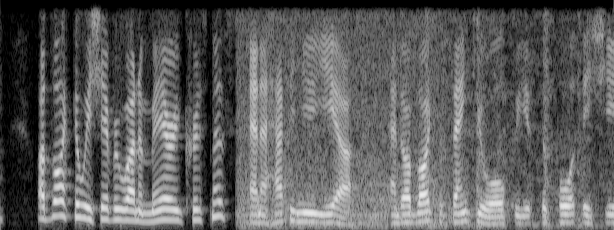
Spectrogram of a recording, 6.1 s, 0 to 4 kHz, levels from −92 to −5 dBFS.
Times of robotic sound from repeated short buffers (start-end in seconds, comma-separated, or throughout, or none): none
